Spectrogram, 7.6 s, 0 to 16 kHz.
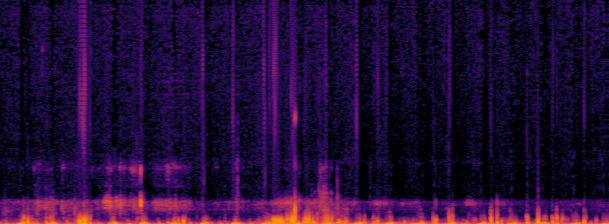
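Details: Heartbeat recording of a 35-year-old under the influence of medical marijuana and tobacco: rapid, fairly regular low thumps, with some rustling and handling noise over the beats.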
